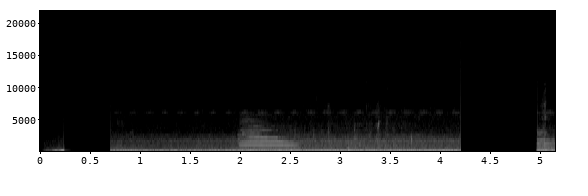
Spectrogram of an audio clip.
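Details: Mother cat with her kitten; one clear, level-pitched meow lasting about half a second, with a second meow just starting at the end, over a constant low rumble of background noise broken by short silent gaps.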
